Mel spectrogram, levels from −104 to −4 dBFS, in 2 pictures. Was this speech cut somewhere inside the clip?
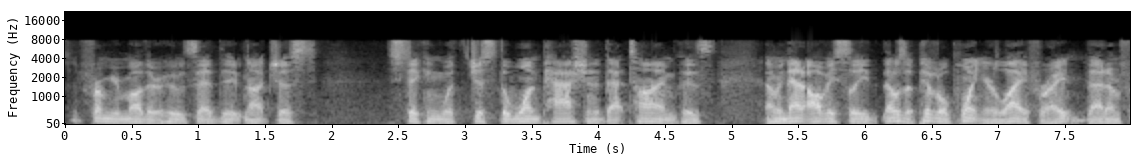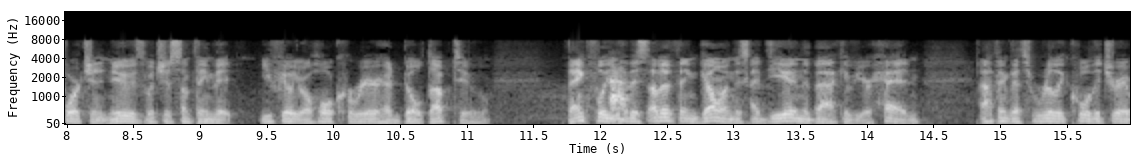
yes; 1 cut; at 1.3 s

